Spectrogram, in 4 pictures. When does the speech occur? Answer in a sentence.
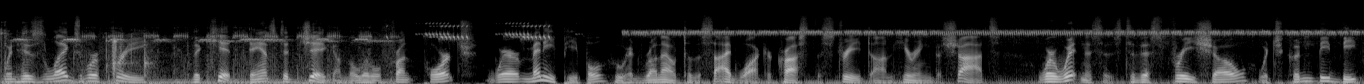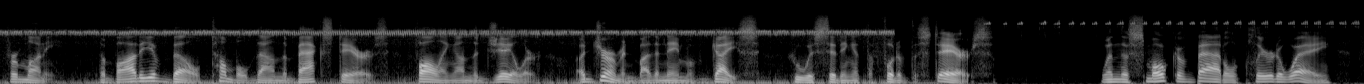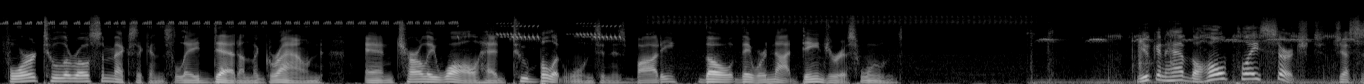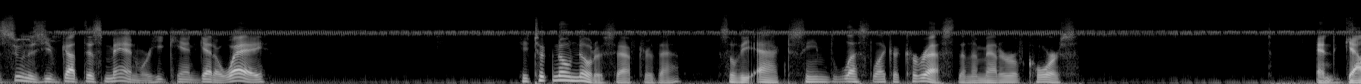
You can hear the speech from 0.0 to 23.6 s, from 24.6 to 36.2 s, from 38.6 to 43.6 s, from 46.1 to 51.7 s and from 53.6 to 54.4 s.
